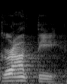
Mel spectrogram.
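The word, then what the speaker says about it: granthi: call it the Brahma Granti. I'm going to mispronounce that. Brahma and then granti is basically means a knot. So and granti is spelled gr an n t hi. Okay.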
